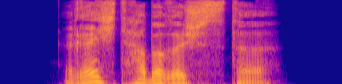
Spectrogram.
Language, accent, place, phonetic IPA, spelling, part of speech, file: German, Germany, Berlin, [ˈʁɛçtˌhaːbəʁɪʃstə], rechthaberischste, adjective, De-rechthaberischste.ogg
- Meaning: inflection of rechthaberisch: 1. strong/mixed nominative/accusative feminine singular superlative degree 2. strong nominative/accusative plural superlative degree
